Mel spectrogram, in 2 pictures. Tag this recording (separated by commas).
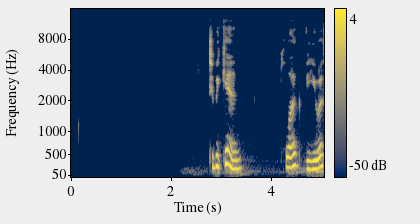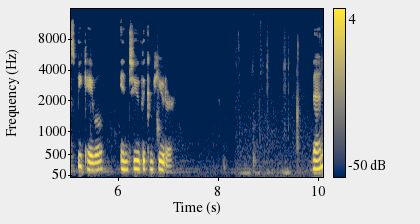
Speech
